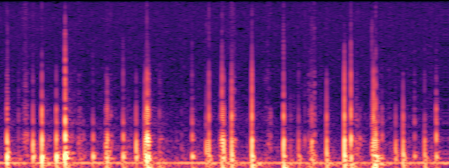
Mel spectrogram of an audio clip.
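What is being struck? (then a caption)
Hardcover book with paper dust jacket. Long acrylic nails tap and scratch across the paper dust jacket on the front cover of a closed, thick hardcover book lying flat. The result is a quick, uneven patter of soft, dry clicks with short scraping strokes in between, over a steady low hum.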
